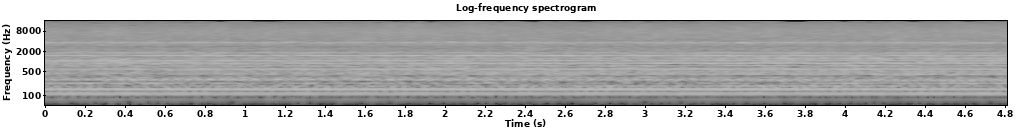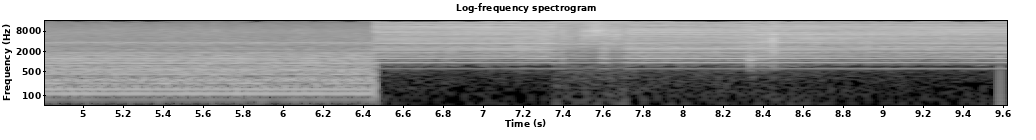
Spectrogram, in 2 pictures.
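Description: Liquid coolant sprays and splashes.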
